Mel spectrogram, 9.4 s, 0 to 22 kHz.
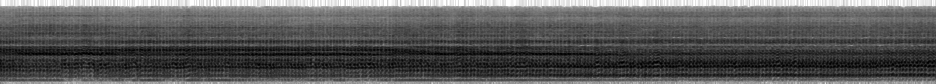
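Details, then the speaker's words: STS D30M model engine being run in, throttle untouched: a high-pitched nitro screech creeps up and sags slightly as it hunts toward an uncontrolled over-rev; the owner says it can rev itself out and smoke, cause unknown. "you see it's h revving up and dropping down slightly but it does get worse than that and it'll completely rev itself out and smoke up so any ideas can let me know"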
